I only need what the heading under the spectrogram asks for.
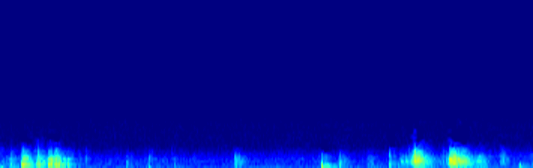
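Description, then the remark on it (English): A door being handled: a muffled rattle at the start, then a few scattered knocks and clunks, with a pair of sharper thuds near the end. No one speaks. “Darling, someone's at the door.”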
